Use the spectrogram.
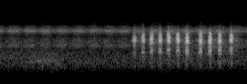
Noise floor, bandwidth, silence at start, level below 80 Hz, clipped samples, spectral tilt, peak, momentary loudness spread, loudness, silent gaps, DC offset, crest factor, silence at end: -39 dBFS; 8.6 kHz; 0 s; under -90 dBFS; under 0.1%; 10 dB/octave; -2 dBFS; 18 LU; -19 LUFS; none; under 0.1%; 22 dB; 0 s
